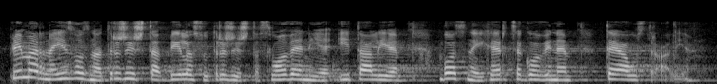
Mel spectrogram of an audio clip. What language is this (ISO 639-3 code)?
hrv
